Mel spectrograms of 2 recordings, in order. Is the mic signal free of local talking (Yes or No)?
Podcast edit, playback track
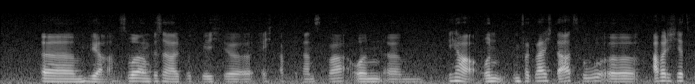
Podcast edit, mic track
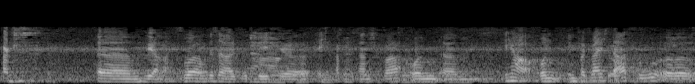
No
